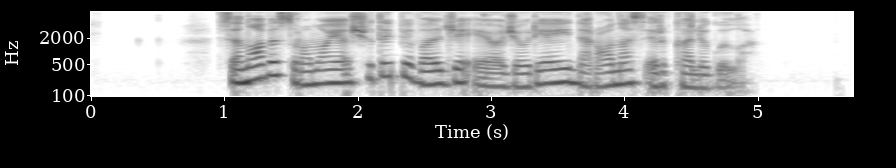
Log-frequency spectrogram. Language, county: Lithuanian, Vilnius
